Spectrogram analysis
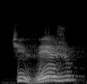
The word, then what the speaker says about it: TVejo: O T e o V são mudos, então o T é mudo, Te Vejo Web.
